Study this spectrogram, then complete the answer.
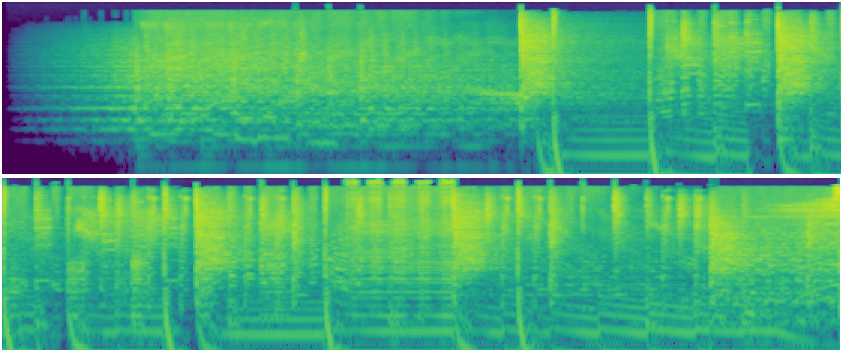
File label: lightning logo; sumpulsesounds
